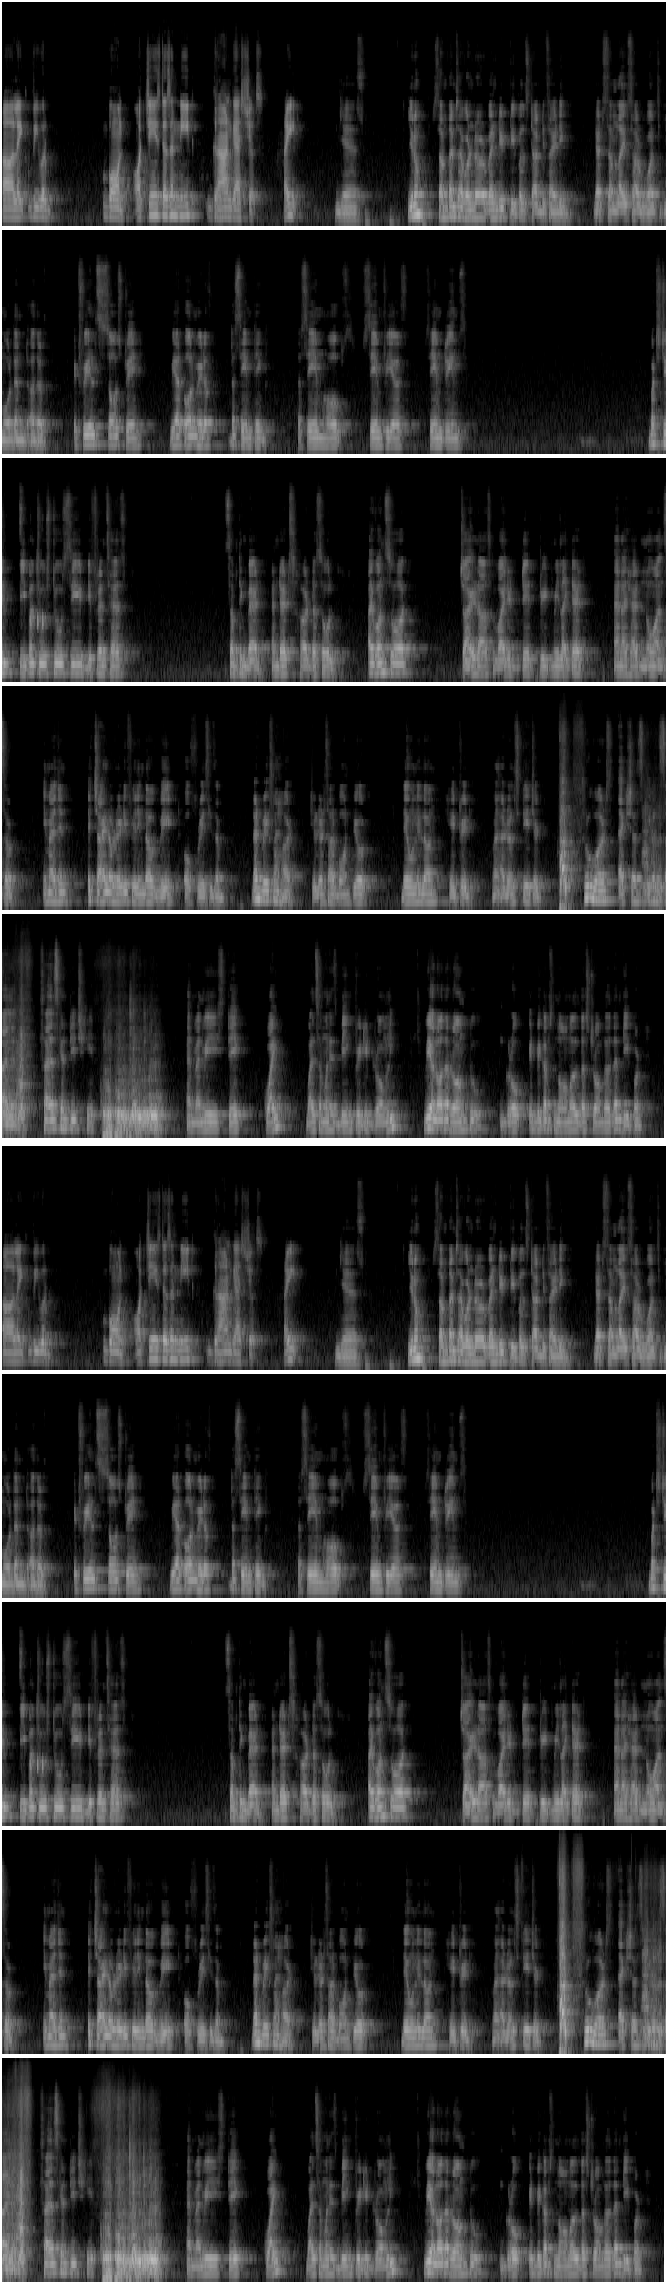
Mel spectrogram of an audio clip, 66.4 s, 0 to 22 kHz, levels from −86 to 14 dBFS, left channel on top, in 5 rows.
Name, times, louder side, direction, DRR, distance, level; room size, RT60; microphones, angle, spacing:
voice 1, 0.0-1.0 2.0-5.2 5.6-5.9, left 3 dB, 45° left, 0.6 m, -32 dB
voice 2, 6.7-7.2 8.1-11.3 11.8-14.2 14.7-16.1 16.6-17.5 17.8-18.6 19.2-20.1 20.5-21.3 21.8-22.5 26.2-29.0 31.1-33.2 33.9-34.7 35.7-38.2 38.8-40.1 40.7-41.2 41.6-44.3 44.8-45.7 46.0-47.2 47.8-49.3 49.6-50.6 51.4-53.5 53.9-55.4 56.8-57.9 58.4-58.7 59.2-61.0 61.6-62.7 63.1-65.9, equal, ahead, 0.6 m, -32 dB
Zipper (clothing), 51.0-51.4 52.6-53.7 55.1-56.3, right 4 dB, 65° right, 0.5 m, -27 dB
21.0 x 13.5 x 3.3 m
head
